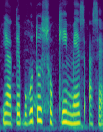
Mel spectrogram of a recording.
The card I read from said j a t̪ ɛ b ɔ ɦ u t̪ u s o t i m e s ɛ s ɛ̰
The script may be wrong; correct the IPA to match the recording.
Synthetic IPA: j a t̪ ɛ b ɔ ɦ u t̪ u s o k i m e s a s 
